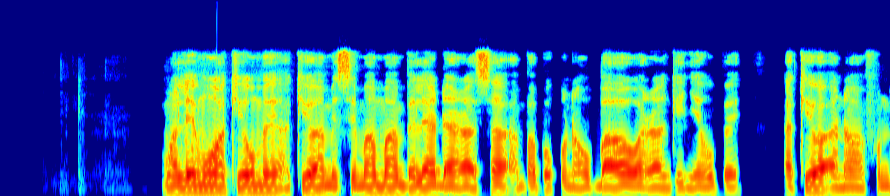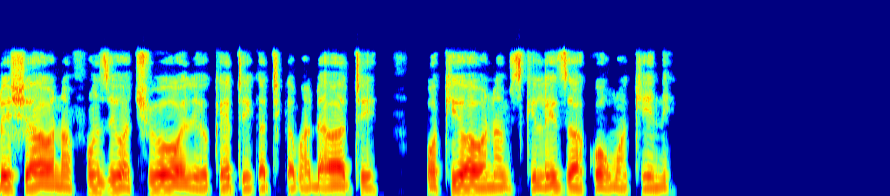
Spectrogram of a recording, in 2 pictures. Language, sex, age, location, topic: Swahili, male, 25-35, Dar es Salaam, education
